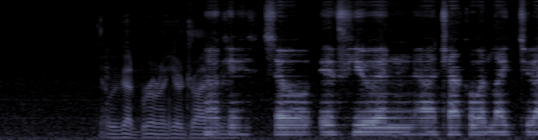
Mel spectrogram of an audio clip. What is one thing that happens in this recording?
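A man talks through a headset microphone.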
